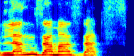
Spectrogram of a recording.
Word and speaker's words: Langsamer Satz: ¿Cómo se pronuncia eso? Langsamer Satz.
